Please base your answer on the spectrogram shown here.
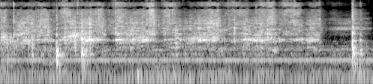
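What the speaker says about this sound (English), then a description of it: "And I'm going to get that stirred around." A spoon stirs sugar into a pot of homemade chili, making a continuous close scraping and swishing with small clinks against the pot, no voices.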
